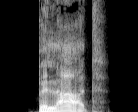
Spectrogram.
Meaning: singular imperative of beladen
- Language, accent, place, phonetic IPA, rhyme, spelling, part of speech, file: German, Germany, Berlin, [bəˈlaːt], -aːt, belad, verb, De-belad.ogg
